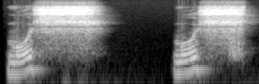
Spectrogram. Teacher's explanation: sebarkan nafas huruf syin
